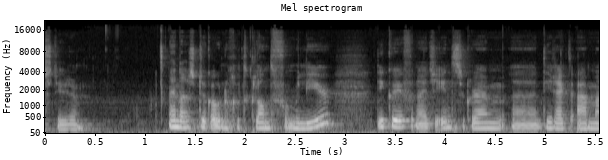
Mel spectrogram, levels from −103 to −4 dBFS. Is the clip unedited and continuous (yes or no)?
yes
